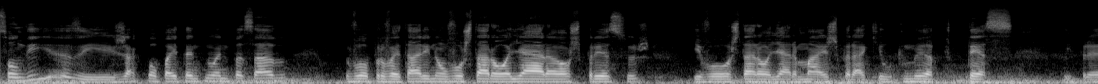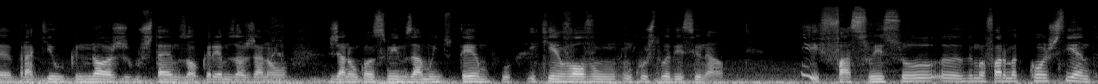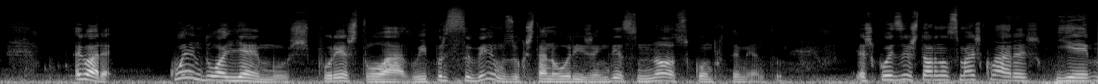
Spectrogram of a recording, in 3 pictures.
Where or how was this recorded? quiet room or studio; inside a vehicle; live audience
inside a vehicle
